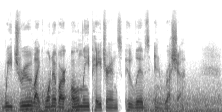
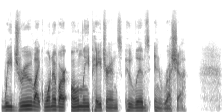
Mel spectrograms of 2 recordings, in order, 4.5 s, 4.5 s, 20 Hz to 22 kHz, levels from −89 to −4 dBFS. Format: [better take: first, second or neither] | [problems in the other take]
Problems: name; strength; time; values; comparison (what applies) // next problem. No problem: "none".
second | wind noise on the microphone; occasional gusts; until 1.5 s and from 2.5 s on; 15 dB below the speech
